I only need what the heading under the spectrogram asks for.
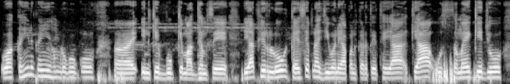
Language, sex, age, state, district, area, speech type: Hindi, male, 30-45, Uttar Pradesh, Mirzapur, rural, spontaneous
